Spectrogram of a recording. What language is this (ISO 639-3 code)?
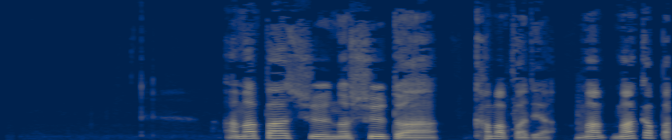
jpn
